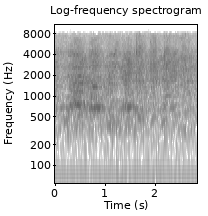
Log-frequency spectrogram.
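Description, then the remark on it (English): A crowd of students in the student section at the other end of the floor cheers and chants at a Hillsboro Hawks basketball semifinal game, a steady wash of voices with a few louder swells rising out of it. “Student section on the other end of the floor, thank goodness.”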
